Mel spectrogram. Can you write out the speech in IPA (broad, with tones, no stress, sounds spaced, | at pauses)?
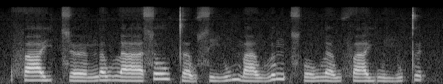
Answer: f aː˧ j t͡s œː˨ ŋ ɐ˧ w l aː˨ s o˥ w t̪ ɐ˨˩ w s iː˨˥ w m aː˨ w l ʊ˥ ŋ t͡sʰ o˨˧ w l ɐ˨˧ w f aː˧ j w iː˨˥ w t̪ ɵ˥ t̚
